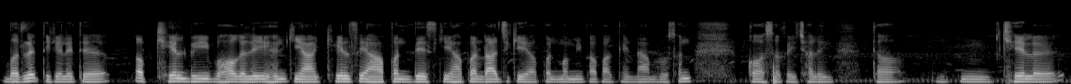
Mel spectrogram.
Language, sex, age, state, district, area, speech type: Maithili, male, 30-45, Bihar, Sitamarhi, rural, spontaneous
